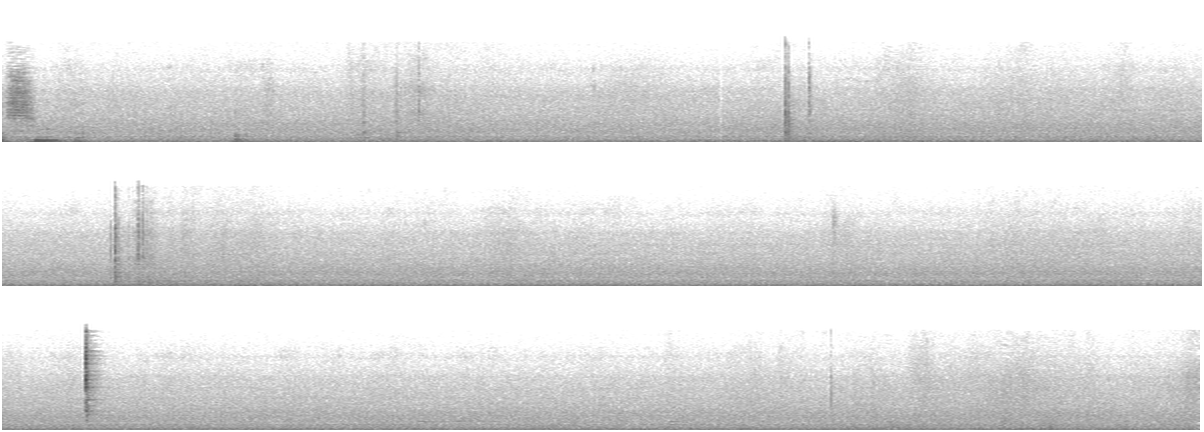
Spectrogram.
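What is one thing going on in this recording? Heavy cloth rustles as hands fold and handle it.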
